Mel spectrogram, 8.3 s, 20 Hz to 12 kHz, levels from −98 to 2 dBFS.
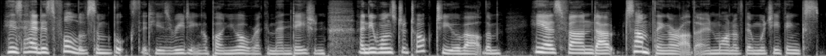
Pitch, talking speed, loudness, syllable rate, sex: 210 Hz, 270 wpm, -18 LUFS, 6.5 syllables/s, female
